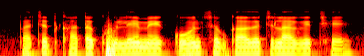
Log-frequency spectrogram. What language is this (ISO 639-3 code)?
mai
